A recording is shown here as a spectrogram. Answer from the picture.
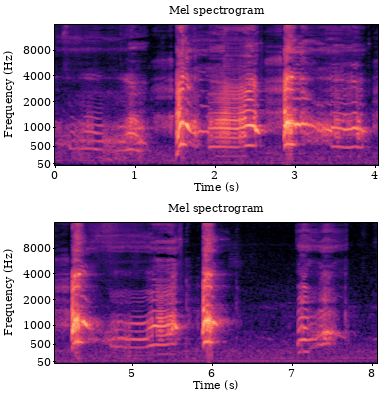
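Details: French Bulldog alternating abrupt barks with long whiny, wavering vocal grumbles, six bursts over eight seconds, the last one softer, in a quiet room.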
